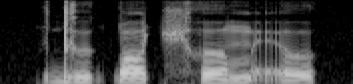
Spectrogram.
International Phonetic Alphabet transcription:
d ɯ k͡p ɔ t͡ʃʰ ɤ m ɛ̰ ʊ̯

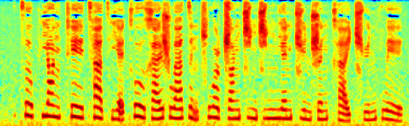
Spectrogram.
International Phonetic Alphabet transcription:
t̪ʰ ɤ˥˧ pʰ j ɑ˥˧ ŋ kʰ e˥˧ ɪ̯ t̪ʰ ä˥˩ t̪ʰ j ɛ̰˨˩ kʰ o˥˩ ʊ̯ x a˧˥ ɪ̯ ʂ w ä˧˥ t̪ ə̰˨˩ n t͡sʰ w ɔ˥˩ ʈ͡ʂ ɑ˥ ŋ t͡ɕ i˥˩ ŋ ɕ i˥ ŋ n̪ j ɛ˥ n t͡ɕ y˥˩ n ʂ ə˥ n kʰ a̰˨˩ ɪ̯ t͡ɕʰ y˧˥ n f w e˥˩ ɪ̯

